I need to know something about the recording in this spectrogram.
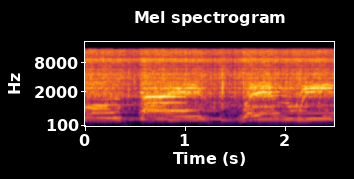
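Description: A 1903 Victor Monarch 78 rpm shellac disc playing an acoustic-era recording of male voices singing a music-hall song chorus. The sound is thin, with no bass, over a steady surface hiss.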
